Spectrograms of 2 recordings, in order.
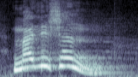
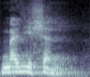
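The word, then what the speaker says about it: magician: जिस वर्ड के लास्ट में सी आई ए एन आता है या आएगा तो उसको भी शन पढ़ा जाएगा तो चलिए तो सी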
